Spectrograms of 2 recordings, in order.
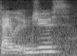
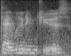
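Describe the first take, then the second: First: It is said in an imitated Scottish accent. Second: It is said in the speaker's plain accent.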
